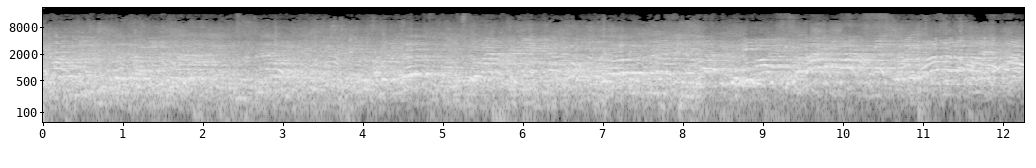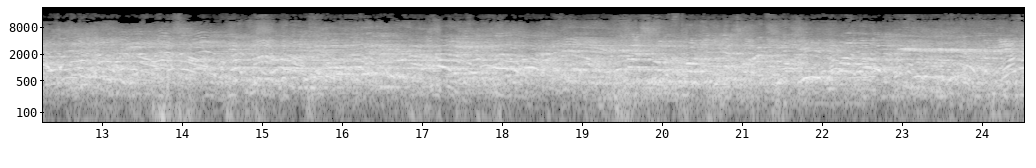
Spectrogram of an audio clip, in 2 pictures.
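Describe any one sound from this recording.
A crowd of adults and children chatters and shouts in a large echoing hall.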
